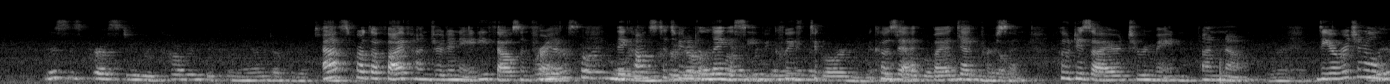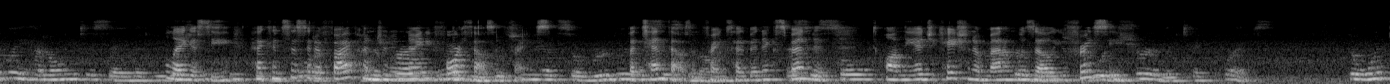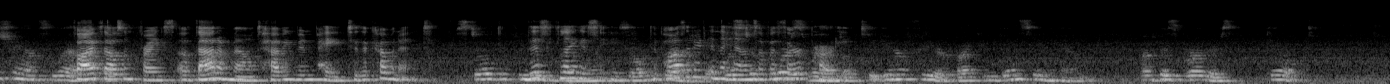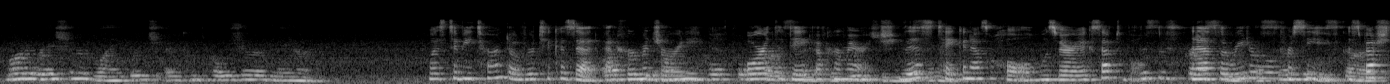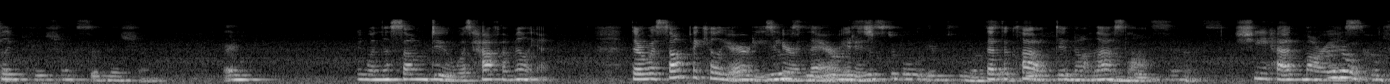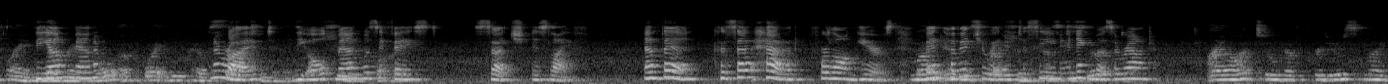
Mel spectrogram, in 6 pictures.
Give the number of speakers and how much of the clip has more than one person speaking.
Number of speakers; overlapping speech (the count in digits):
2, about 42%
